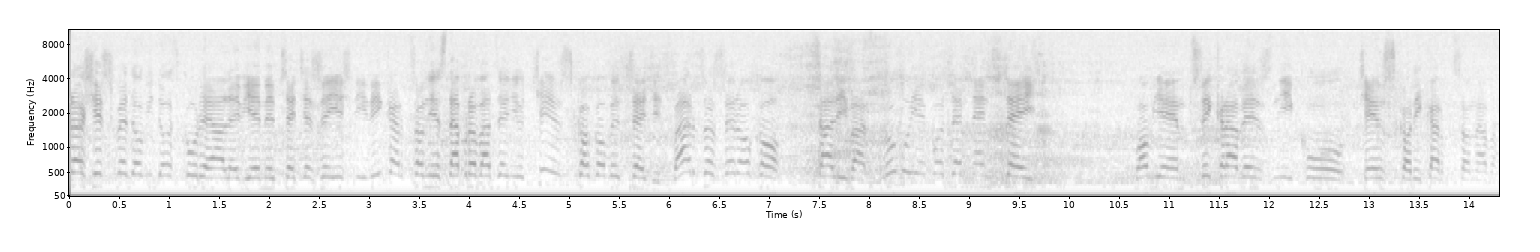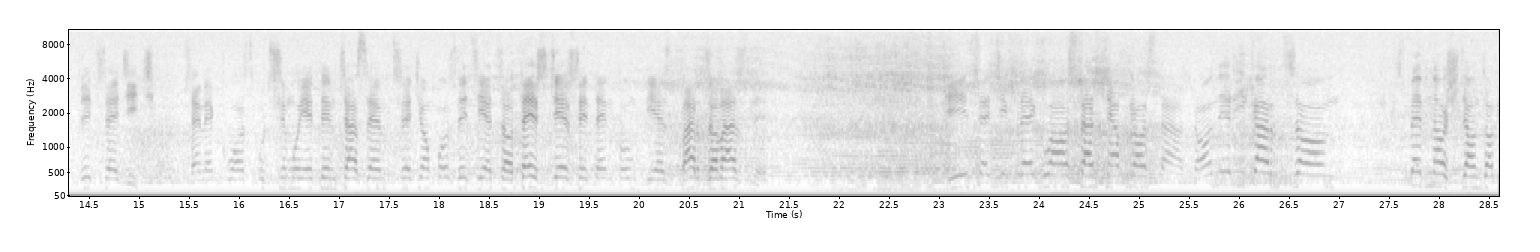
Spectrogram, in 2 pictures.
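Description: Speedway motorcycles racing, their 500 cc single-cylinder methanol engines rising and falling in pitch over and over as the riders throttle along the straights and slide through the bends.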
